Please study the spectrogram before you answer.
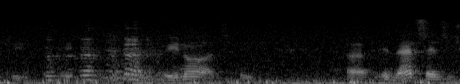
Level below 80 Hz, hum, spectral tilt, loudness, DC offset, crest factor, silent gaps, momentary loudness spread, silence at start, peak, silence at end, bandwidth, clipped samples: -48 dBFS; none; -5.5 dB/octave; -41 LUFS; under 0.1%; 20 dB; none; 11 LU; 0 s; -20 dBFS; 0 s; 10.5 kHz; under 0.1%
